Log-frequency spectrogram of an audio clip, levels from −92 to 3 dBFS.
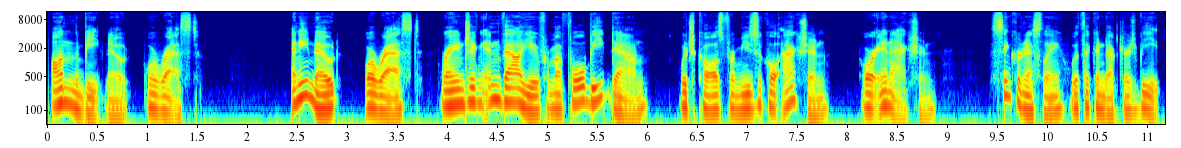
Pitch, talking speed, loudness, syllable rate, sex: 115 Hz, 160 wpm, -20 LUFS, 5.3 syllables/s, male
